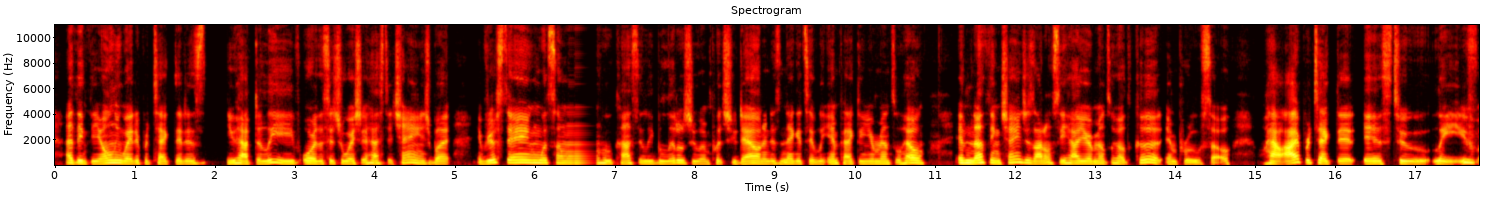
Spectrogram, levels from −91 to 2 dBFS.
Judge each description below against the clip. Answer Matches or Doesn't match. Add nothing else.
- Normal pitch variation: Doesn't match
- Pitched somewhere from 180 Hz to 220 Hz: Matches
